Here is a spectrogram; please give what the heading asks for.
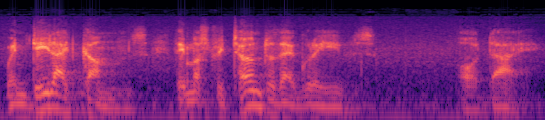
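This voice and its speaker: A man's voice: low-pitched, sing-song, a little slow, sharp tone, slight background noise, heavily acted. An actor playing a grave, scholarly man solemnly explaining the undead, from an old film clip.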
